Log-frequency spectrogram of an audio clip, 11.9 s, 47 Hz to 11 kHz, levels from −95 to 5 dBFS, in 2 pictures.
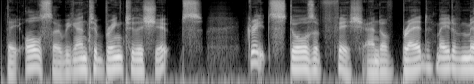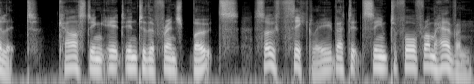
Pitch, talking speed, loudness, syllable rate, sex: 125 Hz, 165 wpm, -16 LUFS, 3.9 syllables/s, male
